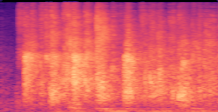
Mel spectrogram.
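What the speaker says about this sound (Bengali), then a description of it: "এর জন্য ওকে একটা হাততালি দাও।" A classroom of children gives a short burst of clapping for a student during a maths lesson, a few uneven waves of hand claps rising and falling over about two seconds.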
